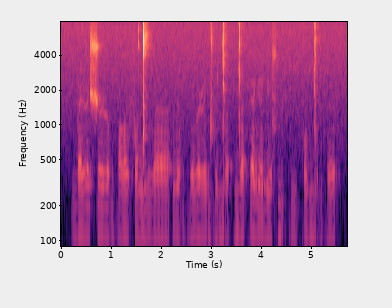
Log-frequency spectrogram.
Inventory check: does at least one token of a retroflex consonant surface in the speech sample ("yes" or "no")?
yes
